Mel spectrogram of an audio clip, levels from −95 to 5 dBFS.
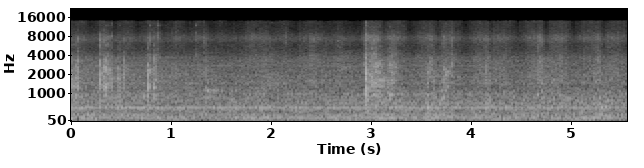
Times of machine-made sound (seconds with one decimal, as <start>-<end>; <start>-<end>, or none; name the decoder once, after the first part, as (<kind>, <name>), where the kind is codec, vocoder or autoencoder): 0.0-1.2 (vocoder, Vocos)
